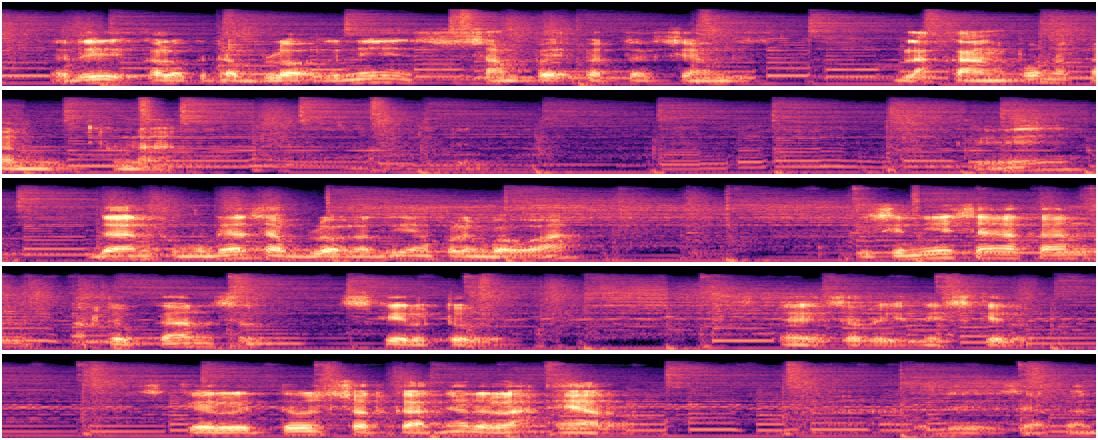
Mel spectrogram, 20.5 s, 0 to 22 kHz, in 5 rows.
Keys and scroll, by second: 4.3 w, 17.4 r.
